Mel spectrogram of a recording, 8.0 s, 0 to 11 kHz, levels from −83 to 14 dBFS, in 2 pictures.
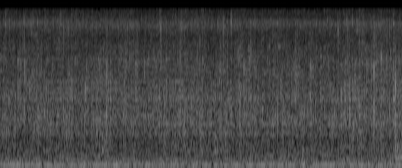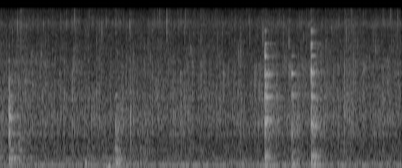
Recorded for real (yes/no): yes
